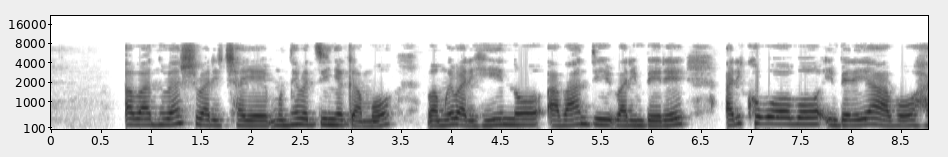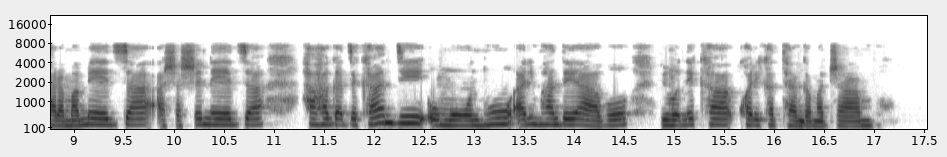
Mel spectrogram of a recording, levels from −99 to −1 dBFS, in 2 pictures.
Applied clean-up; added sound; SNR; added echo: none; none; none; none.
